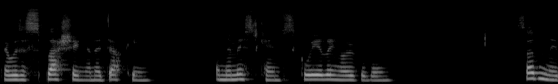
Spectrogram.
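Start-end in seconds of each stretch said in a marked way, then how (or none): none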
